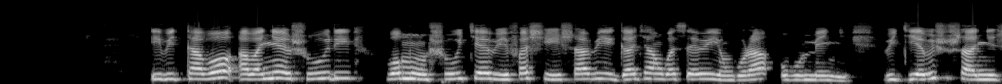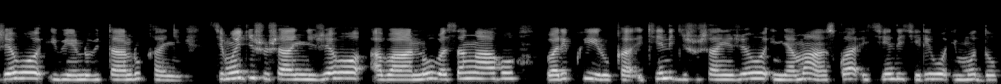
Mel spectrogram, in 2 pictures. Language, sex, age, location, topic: Kinyarwanda, female, 50+, Nyagatare, education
